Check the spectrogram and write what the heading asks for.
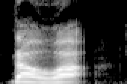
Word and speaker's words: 道: ダオはひらがなで書くと、まああえて書くとダオに近い感じですね。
